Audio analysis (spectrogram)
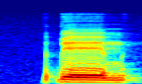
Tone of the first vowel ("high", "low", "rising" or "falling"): low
